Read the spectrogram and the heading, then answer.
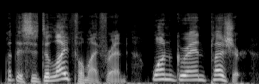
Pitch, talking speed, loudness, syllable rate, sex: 170 Hz, 185 wpm, -18 LUFS, 6.4 syllables/s, male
